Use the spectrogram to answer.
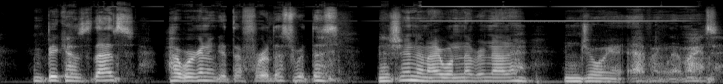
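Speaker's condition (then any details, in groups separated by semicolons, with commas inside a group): Cerebral palsy; able to speak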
